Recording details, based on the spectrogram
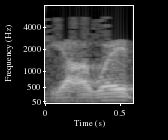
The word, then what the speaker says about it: Yahweh: which we normally pronounce Yahweh because we don't know how else to pronounce it. The consonants are known, but the vowels aren't certainly known.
